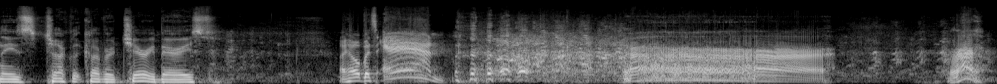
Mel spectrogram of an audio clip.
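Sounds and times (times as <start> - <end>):
speech: 0.0 - 2.4, 3.4 - 7.1
laughter: 2.1 - 3.2, 4.5 - 9.9
woman imitating a growl: 6.2 - 8.4.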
